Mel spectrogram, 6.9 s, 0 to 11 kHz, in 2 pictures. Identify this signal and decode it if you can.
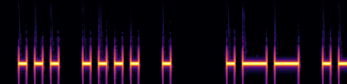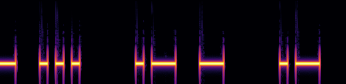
Morse code, heard as a keyed tone, about 15 wpm, 700 Hz. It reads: SHE WAS AT A
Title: Sentences from Top 1300 Words 15wpm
